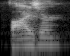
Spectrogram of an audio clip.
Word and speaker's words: Pfizer: Cost of Viagra, and this is from, how do you say that company's name? – Pfizer? – Yes.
